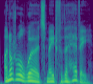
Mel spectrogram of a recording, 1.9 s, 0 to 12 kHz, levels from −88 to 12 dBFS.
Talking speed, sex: 255 wpm, male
